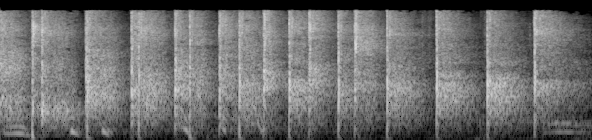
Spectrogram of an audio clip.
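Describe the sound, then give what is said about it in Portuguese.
Steady, rhythmic hand clapping, about a dozen sharp claps at an even pace, fairly loud, with no voices over it. “Vamos aplaudir,”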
